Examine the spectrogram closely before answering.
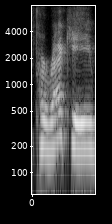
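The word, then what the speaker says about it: pauraque: in rio grande city with a name like peraki which rhymes with yaki i looked forward to meeting the peraki that night with garciaki we did it was nearly invisible but tireless gus picked up a peraki at midnight in his flashlight now the favorite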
